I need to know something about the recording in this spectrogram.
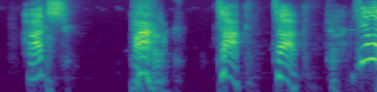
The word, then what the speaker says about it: tack: Tack. Hotch. Tack. Tack. Tack. I feel like I've heard that. Tack. That feels like a familiar word to me. I don't know why. Tack.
